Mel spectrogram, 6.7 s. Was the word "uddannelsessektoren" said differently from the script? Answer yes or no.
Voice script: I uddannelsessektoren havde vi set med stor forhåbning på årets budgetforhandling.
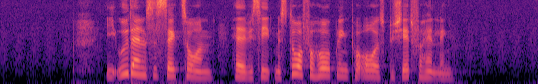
no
